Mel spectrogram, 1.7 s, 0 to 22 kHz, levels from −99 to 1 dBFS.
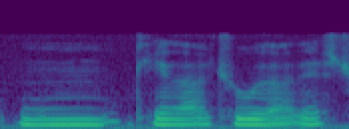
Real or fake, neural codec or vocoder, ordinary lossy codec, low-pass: real; none; none; 7.2 kHz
